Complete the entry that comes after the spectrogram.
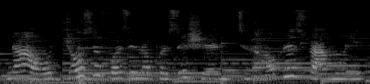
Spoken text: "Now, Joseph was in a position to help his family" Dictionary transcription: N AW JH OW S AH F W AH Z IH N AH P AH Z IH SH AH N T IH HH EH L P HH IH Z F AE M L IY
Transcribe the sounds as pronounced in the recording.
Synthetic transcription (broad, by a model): N AW JH OW S AH F W AH Z IH N AH P AH Z IH SH AH N T IH HH EH L P HH IH Z F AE M L IY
